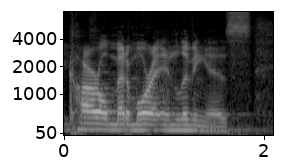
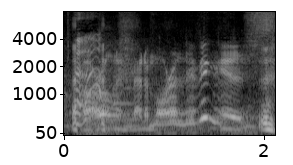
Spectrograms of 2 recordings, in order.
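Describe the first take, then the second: First: It is said in his normal voice. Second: It is said in a Yoda impression.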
